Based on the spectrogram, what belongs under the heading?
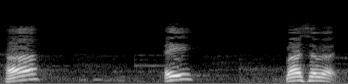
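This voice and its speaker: A man teaching a classical text study lesson, questioning his students and slowly repeating words to drill their pronunciation. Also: high voice, expressive, husky, faint music behind. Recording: dull lo-fi recording.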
